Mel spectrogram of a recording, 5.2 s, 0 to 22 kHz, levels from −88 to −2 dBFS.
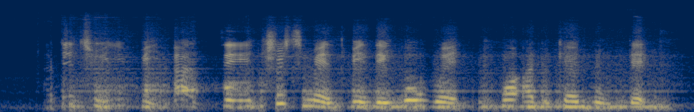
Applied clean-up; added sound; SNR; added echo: neural mask model RNNoise.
